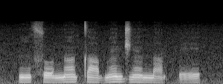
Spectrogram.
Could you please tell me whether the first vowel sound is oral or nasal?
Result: nasal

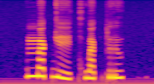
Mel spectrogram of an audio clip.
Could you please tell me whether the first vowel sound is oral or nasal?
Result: oral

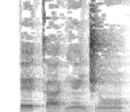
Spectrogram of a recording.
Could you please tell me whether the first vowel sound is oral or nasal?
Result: oral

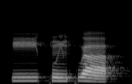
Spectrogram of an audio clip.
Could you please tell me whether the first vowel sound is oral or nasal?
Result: oral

